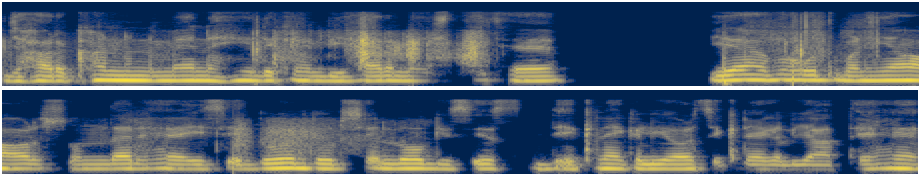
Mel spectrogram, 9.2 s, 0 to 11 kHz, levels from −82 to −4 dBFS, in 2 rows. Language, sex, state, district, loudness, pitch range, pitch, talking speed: Hindi, male, Bihar, Jamui, -16 LUFS, 135-150 Hz, 145 Hz, 190 wpm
